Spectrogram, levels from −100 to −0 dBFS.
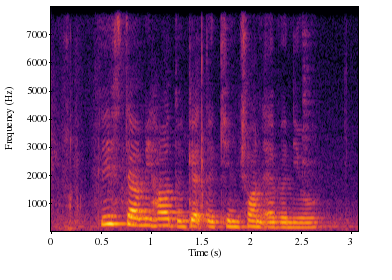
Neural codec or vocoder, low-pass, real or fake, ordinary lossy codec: none; none; real; none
